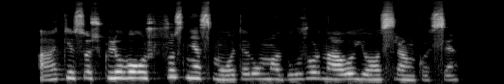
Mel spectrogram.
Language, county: Lithuanian, Klaipėda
